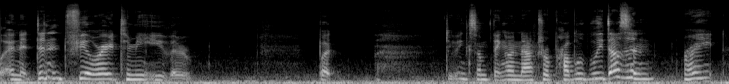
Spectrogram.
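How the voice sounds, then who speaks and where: A woman acting an insecure, hurt but tender young girlfriend in an intimate audio roleplay, speaking haltingly and with raw emotion. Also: on the high side, noisy background, lightly acted. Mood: hurt, indignant.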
